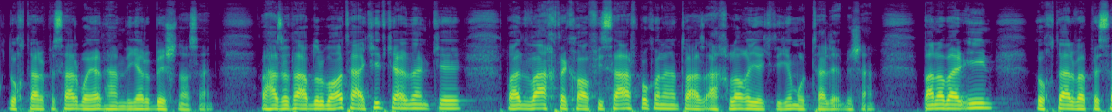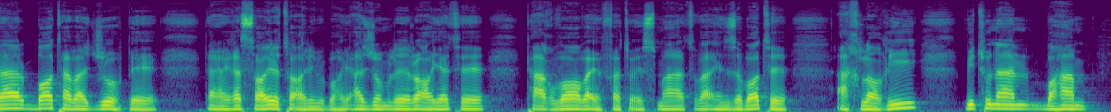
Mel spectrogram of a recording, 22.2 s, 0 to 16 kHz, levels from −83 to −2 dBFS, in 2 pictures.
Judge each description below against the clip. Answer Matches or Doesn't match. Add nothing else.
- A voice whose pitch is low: Matches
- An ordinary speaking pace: Matches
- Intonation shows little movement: Doesn't match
